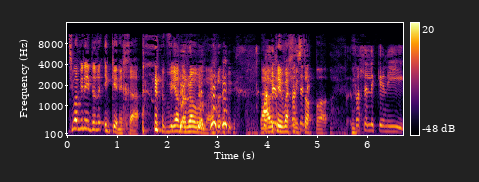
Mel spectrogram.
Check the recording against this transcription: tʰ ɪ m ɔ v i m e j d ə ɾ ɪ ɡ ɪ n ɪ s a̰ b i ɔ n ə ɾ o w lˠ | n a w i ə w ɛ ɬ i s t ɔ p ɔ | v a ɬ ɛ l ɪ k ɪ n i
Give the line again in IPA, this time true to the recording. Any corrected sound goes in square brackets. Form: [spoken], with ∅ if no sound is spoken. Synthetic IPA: tʰ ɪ m ɔ v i [n] e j d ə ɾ ɪ ɡ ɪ n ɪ [χ] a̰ [v] i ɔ n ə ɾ o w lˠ | n a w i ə w ɛ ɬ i s t ɔ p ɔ | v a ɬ ɛ l ɪ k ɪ n i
